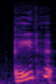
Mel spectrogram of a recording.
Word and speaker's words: beta: Beta, is it beta or beta? I think it's both pronunciations are fine, but I always say beta. Uh I'll probably say beta.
